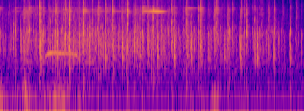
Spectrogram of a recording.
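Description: Large audience applauding: many hands clapping in a dense, steady patter.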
